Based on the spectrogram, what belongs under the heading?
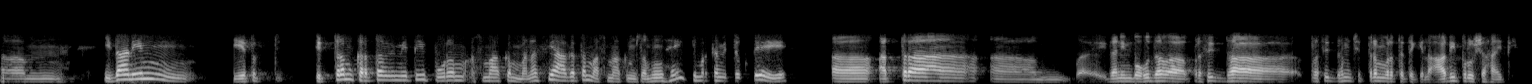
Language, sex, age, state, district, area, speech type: Sanskrit, male, 30-45, Karnataka, Chikkamagaluru, urban, conversation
